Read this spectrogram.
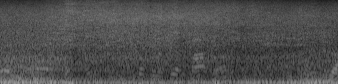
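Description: A steam locomotive hisses loudly close by.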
